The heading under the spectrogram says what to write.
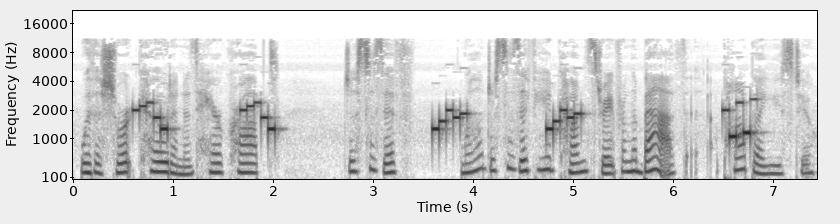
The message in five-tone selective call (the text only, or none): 89063 89063 35867 35867 81022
